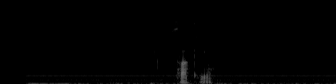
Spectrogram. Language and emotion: Russian, neutral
